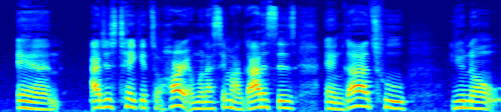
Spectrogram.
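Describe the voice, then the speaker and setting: Recorded very cleanly against a silent background, a woman talks at a medium pitch. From Oakland, California. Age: 20s. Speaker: podcast host. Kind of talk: casual solo monologue. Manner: animated.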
